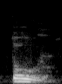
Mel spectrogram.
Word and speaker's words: touro: Veja, você tem a palavra escrita T-O-U-R-O. Touro. Eu sempre pronuncio os ditongos. Mas eu não posso considerar errado alguém que diga touro, porque isso faz parte do espírito da língua.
